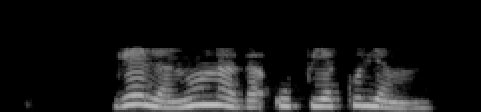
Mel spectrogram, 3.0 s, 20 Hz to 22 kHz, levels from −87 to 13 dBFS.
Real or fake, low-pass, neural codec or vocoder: real; 3.6 kHz; none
